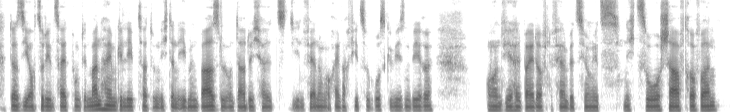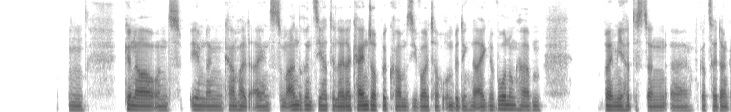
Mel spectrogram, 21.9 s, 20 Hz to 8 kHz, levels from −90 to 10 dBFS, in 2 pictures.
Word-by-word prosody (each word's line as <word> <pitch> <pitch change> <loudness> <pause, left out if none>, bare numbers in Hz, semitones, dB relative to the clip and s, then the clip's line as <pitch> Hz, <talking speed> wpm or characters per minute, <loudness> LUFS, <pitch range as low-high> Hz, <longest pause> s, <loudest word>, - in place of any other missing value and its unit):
da 95 -2 +1
sie 90 +1 +1
auch 85 - -2
zu 100 - -1
dem 90 -2 -2
Zeitpunkt 90 +1 -3
in 85 - -4
Mannheim 105 0 +2
gelebt 90 -1 -3
hat - - -4
und - - -5
ich - - -8
dann - - -3
eben 85 - -3
in 85 -1 -4
Basel 90 0 +3
und 85 +1 -7
dadurch 85 +1 -3
halt 80 0 -1
die - - -8
Entfernung 85 +1 -4
auch - - -11
einfach 80 - -5
viel - - -8
zu - - -4
groß 95 - -3
gewesen 90 -1 -7
wäre 95 +2 -3 0.8
und 90 -2 -3
wir 90 -1 -1
halt 85 -1 -3
beide 85 0 +1
auf 85 - -3
'ne - - -22
Fernbeziehung 85 +1 -2
jetzt 85 - 0
nicht 90 -1 -6
so 90 0 +2
scharf 90 0 +3
drauf 95 -1 -2
waren. 95 +1 +1 1.2
Mm, 95 -1 -2 0.6
genau, 95 -3 +6
und 90 0 -1
eben 100 -1 0
dann 95 -1 -1
kam 95 0 0
halt 95 -3 +1
eins 90 +1 +1
zum 90 -1 +1
anderen. 105 +1 +3
Sie 100 +2 +2
hatte 95 0 -1
leider 90 0 +5
keinen 100 +2 +7
Job 105 -2 +4
bekommen. 90 -2 0
Sie 90 +1 -2
wollte 90 0 +1
auch 90 - -10
unbedingt 90 -2 -1
'ne 95 - +2
eigene 90 +2 +1
Wohnung 110 -2 +4
haben. 95 0 -1 0.9
Bei 95 -2 +5
mir 95 -1 +2
hat 95 - -2
es 90 - +1
dann, 90 -1 0
äh, 85 0 -4 0.2
Gott 95 - -5
sei 90 - +1
Dank 85 -1 0
90 Hz, 200 wpm, -31 LUFS, 85-95 Hz, 1.2 s, keinen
